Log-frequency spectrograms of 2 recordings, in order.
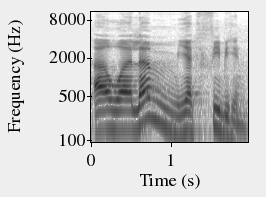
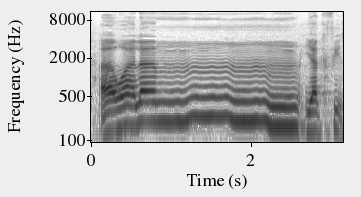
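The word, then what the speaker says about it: أَوَلَمْ يَكْفِهِمْ: Mim mati bertemu dengan ya. Nama dia izhar syafawi. Cara baca dia tak boleh kita dengung, tak boleh kita pegang dia, tak boleh kita lama dekat situ. Contoh, awalam yakfi, salah. Awalam, lama tak boleh.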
